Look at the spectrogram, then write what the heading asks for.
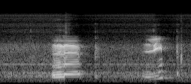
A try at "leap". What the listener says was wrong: Leap, lip. You're getting kind of mixed up. So again, the longer vowel sound, that's the one that you got to work on.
